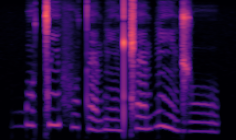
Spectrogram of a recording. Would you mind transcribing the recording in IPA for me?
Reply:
ɓʊ˦ǀĩ˦ fu˦˨tɛ̃˨ɓĩ˨dǁɛ̃˦ ɓĩ˦˨d͡ʒu˨

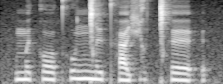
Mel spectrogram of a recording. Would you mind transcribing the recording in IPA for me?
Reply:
mɛkɔt̪ʰo ŋ͡ǀet̪ʰaɕɤ ǀʰɛʔ

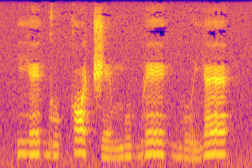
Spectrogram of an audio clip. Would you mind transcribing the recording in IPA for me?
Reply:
je˦ɡu˧kɔ˦ t͡ʃe˨mu˧beː˦ ɡ͡bu˨jɛ˦

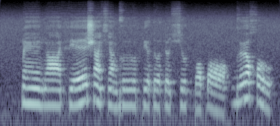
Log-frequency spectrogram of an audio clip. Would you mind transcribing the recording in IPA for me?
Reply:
k͡pẽːɡãː fʲeːʃãçã ɡɯːpʲɯɗɯɗʏ çɯɡ͡bɔɓɔ | ɡʏːχu

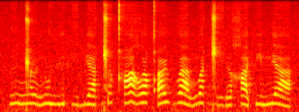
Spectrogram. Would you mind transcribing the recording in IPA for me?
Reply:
ɨ˧˥˧ŋ͡ǁɵ˥˩nu˥˧ vʲu˧˥˧fʲe̤˥˧bʲaː˥˧ ɡ͡ǁɨ˥˧qʰa˧˥˧ ʁu˥˧qʼʉː˧˥˧ ɡʷaː˥˩ŋʷa˥˧ ɡ͡ǁe̤˥˩ɾɨ˥˩χa˥˩fʲe˥˧ mʲa˥˩

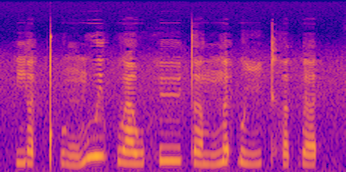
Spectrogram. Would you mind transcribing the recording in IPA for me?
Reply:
jɐ˨t̚kʷʰɐ˨˩ŋmuː˥jkʷaː˨w hyː˧t̪ɐ˨m n̪ɐ˥t̚wiː˨˥kʰɐ˨˥k̚lɐ˨˥t̚

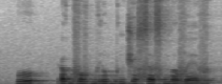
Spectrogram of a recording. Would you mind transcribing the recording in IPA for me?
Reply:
ʊ | ɽʌɡvʌvbɪ ɾʊbɛŋʃɔ sʌsŋʌːvɛːv

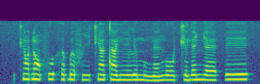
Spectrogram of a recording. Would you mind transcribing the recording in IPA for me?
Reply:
t͡ʃɔ̃˦ɗɔ̃˧ fu˦hə˦ ɓə˧ fiː˧t͡ʃã˦ tã˦jĩ˦lɨ˦ mu˨ŋɛ̃˨˦ŋoː˧ t͡ʃə˧jɛ˦ɲɛ˧ | eː˦

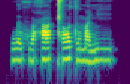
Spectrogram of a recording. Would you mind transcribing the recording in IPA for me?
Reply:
wɛxʷɑħɑ ǁɔ tʊmɑɲi

